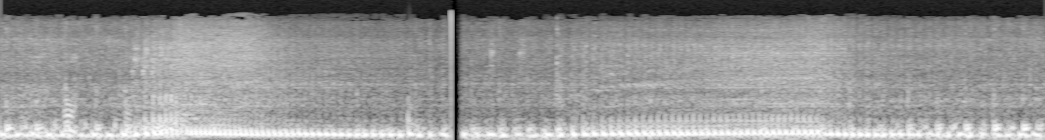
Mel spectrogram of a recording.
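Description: A motorcycle engine revs up briefly and settles back.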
